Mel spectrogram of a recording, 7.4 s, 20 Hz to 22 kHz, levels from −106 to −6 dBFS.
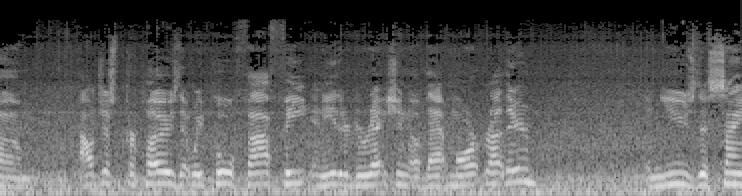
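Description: Nothing is technically wrong with it.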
